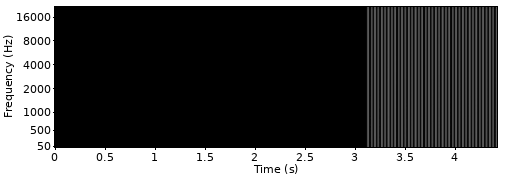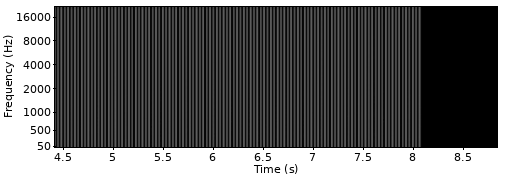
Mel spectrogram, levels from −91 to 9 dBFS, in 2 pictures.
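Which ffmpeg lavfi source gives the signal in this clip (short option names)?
-f lavfi -i "aevalsrc='0.631*eq(mod(n,1490),0)*(0.5+0.5*eq(mod(n,2980),0))':d=4.96:s=44100"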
